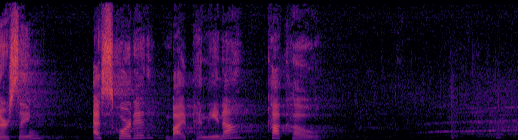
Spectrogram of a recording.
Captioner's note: crowd cheering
